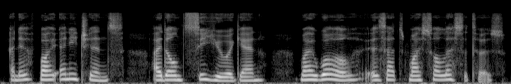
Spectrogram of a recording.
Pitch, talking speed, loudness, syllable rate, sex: 205 Hz, 190 wpm, -18 LUFS, 5.1 syllables/s, female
